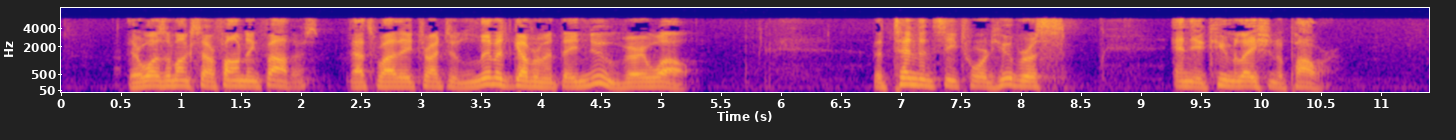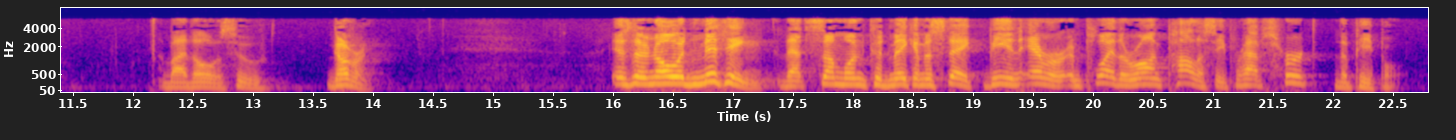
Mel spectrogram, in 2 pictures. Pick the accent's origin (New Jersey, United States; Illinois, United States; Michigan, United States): Michigan, United States; Grand Rapids; He was from my hometown, Grand Rapids, Michigan, Roger Chaffee.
